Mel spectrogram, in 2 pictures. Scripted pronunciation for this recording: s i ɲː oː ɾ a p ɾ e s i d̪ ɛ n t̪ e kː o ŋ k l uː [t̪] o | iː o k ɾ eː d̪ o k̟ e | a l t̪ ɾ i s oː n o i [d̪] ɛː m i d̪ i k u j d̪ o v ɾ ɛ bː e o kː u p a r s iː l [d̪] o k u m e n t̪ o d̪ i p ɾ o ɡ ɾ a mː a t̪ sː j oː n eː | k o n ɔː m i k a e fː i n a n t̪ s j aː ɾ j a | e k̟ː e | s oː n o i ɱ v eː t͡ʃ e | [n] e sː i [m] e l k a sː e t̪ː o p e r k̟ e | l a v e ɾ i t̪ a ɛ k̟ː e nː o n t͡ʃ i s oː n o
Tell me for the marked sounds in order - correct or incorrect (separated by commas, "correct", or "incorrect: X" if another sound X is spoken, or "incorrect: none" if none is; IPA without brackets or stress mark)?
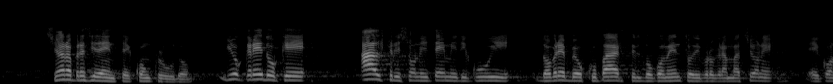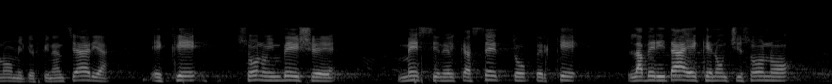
incorrect: d̪, incorrect: t̪, correct, incorrect: m, incorrect: n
